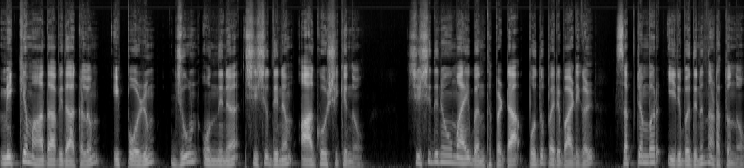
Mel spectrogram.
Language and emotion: Malayalam, neutral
